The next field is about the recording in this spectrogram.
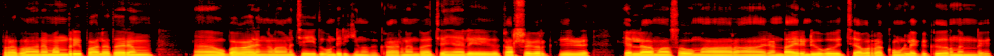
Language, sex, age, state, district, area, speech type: Malayalam, female, 18-30, Kerala, Wayanad, rural, spontaneous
